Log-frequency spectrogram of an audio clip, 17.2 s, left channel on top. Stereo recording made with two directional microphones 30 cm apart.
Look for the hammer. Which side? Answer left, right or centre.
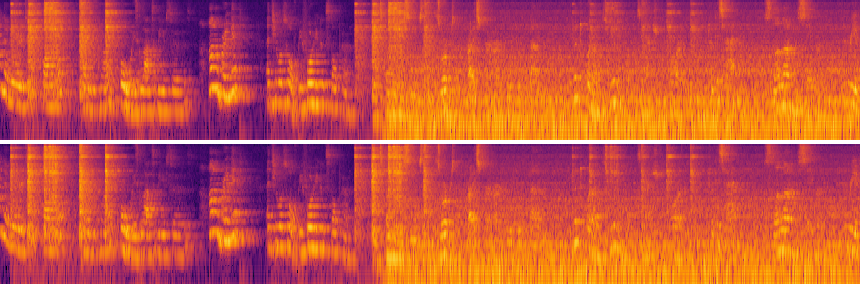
right.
